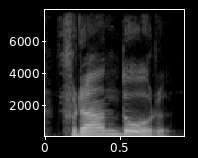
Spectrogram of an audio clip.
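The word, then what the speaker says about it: Flandre: just mixed up, because if you listen to the Japanese pronunciation, it's Frandoru.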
